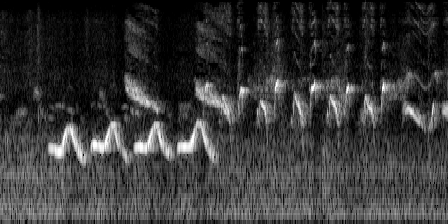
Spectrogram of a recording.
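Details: Caged Chinese hwamei, a large-bodied bird with yellow legs and bill, singing while flicking its tail: clear whistled slurs rising and falling, repeated four times, then a quicker run of higher, sharper whistled notes.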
